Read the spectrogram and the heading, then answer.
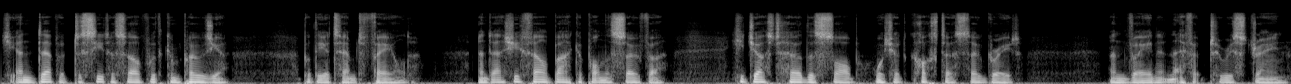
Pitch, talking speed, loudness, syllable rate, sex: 95 Hz, 165 wpm, -18 LUFS, 4.8 syllables/s, male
